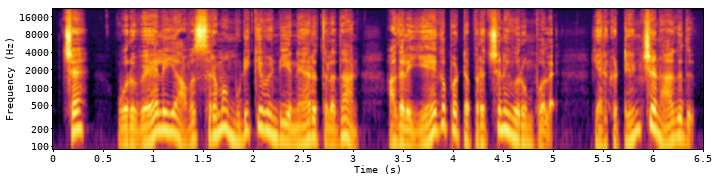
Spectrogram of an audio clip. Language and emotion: Tamil, fearful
